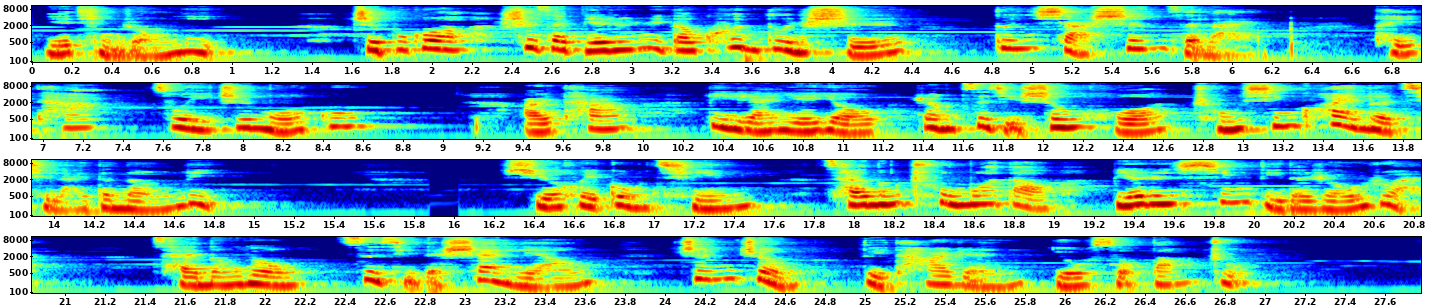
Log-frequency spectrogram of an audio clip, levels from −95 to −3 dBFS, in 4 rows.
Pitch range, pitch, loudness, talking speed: 170-255 Hz, 210 Hz, -18 LUFS, 175 characters per minute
